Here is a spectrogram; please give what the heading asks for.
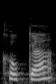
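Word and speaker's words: cocas: you say three cokes you'd say tois coca and put a silent S on the end okay pause the video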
